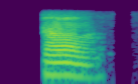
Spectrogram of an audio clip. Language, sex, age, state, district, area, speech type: Odia, male, 18-30, Odisha, Bargarh, urban, conversation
